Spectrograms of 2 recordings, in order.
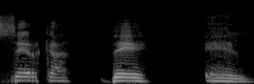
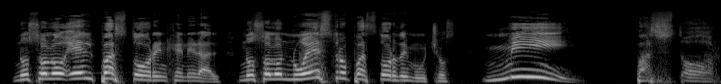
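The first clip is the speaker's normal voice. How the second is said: "mi" punched higher and louder, then a hushed "pastor."; stress on mi; 5 semitones higher, 6 dB louder than usual. Shown as a demonstration. Preacher to the congregation, stressing "mi" in "mi pastor.". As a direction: build to "mi" and land it alone. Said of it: "lo enfatizó y enfatizó".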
